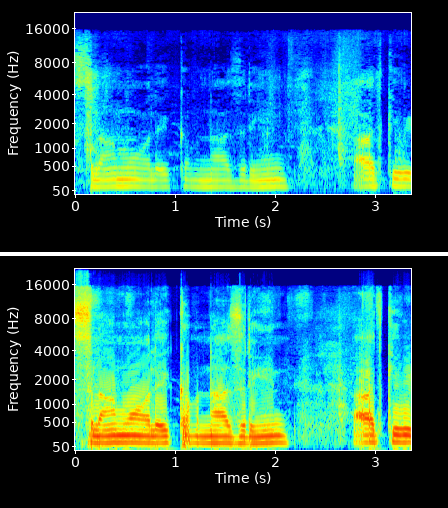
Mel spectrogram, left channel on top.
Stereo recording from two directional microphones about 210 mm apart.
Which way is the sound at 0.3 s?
50° right (ahead or behind).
